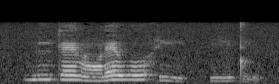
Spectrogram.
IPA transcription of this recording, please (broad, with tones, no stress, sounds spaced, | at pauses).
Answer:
b ĩ˦ k ɛ˦ l ɔ̃˧ ɾ ɛ˦ w o˦ h i˦˨ | j i˧ t i˨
